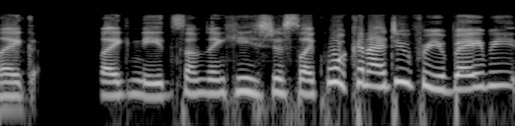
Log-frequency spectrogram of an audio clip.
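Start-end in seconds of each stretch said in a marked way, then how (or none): 2.2-3.4 squeaky-clean wholesome nice-guy tone, pitched up. Imitating the voice he uses when a Walnut Creek lady needs something: imitating his wholesome voice. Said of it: "he has this voice he uses when he sees".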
